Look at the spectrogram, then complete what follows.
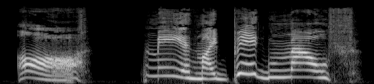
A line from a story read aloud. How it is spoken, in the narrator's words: The dragon groaned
